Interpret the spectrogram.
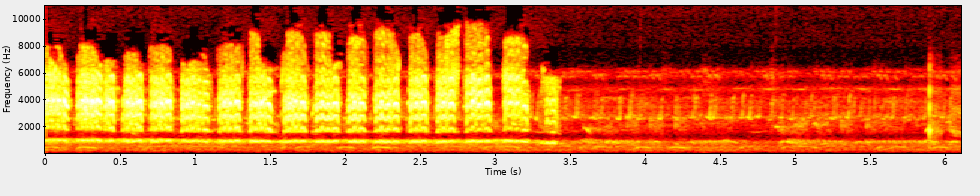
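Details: An African jacana, recorded on a birding safari in southern Africa, gives a fast, harsh chattering series of rasping notes, a call meant to intimidate or warn.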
